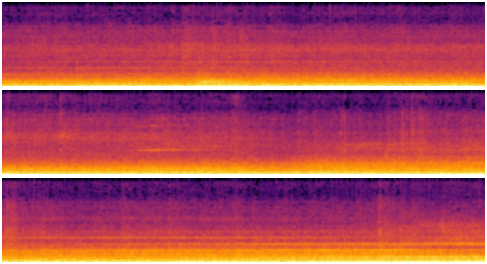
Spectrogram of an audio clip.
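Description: MTR electric train heard from inside a passenger car: steady rumble of wheels and running gear, with an electric whine rising in pitch near the end.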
